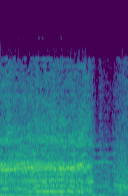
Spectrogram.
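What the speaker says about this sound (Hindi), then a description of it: "Yes, it's a horse" A horse gives one loud, close whinny that wavers and trails off over a low hum, then the sound falls away.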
